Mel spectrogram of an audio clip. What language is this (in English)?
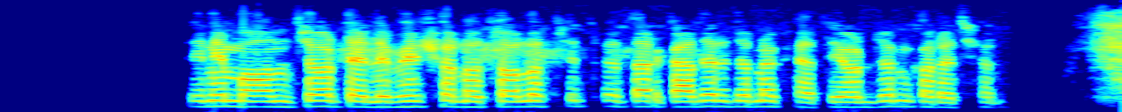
Bangla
